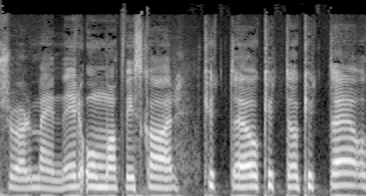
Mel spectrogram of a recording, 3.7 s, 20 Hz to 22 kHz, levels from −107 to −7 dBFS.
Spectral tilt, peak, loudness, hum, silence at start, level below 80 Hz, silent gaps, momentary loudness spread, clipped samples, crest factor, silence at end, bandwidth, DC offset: -4 dB/octave; -2 dBFS; -17 LUFS; none; 0 s; -52 dBFS; none; 7 LU; under 0.1%; 14 dB; 0 s; 17 kHz; 1%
